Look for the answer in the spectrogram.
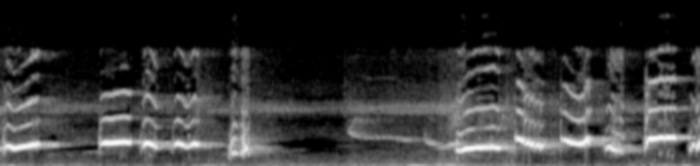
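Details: Loud ngeplong song of an Oriental magpie-robin, sung to challenge rival birds: short whistled phrases and a harsh chip, a brief pause, then a long run of varied, rapidly repeated whistles rising and falling.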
